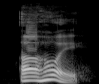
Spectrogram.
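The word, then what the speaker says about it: Ahoj: Ahoy. I'm doing well. Ahoy is how you say hello in Czech. – Yeah, ahoy.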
